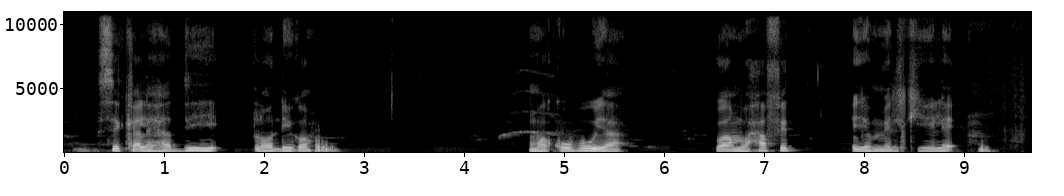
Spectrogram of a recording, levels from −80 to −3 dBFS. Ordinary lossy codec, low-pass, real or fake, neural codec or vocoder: none; none; real; none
